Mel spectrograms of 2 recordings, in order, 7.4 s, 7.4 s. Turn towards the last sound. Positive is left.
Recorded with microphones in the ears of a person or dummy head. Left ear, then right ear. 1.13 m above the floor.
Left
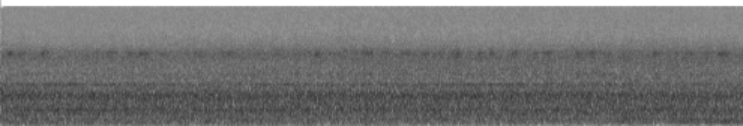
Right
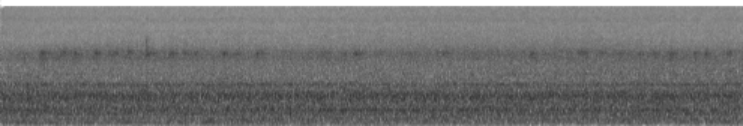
No sound to turn to.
